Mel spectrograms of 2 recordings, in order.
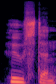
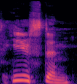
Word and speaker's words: Houston: It's Houston. You would need like a Hughston to pronounce Hugh, it like Hugh.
